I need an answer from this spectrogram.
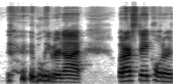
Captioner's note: laughter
